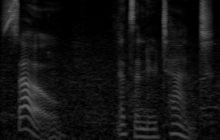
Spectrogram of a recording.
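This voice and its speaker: A woman's voice: rumbling low, wildly swooping pitch, slow, background noise, heavily acted. An actress playing a guarded, inquisitive young woman detective in a video game, dry and matter-of-fact. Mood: probing, dry. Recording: music behind the voice.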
